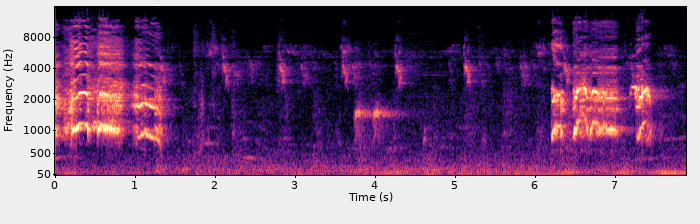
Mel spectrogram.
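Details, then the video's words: Crowing contest in Aceh, Indonesia, between an original red junglefowl and an F1 hybrid: a strong rasping crow opens, faint chirps and clucks follow, and another broken two-part crow comes about six seconds later. "Ayam Hutan Aceh # Perang Kokok Ori dengan F1"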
